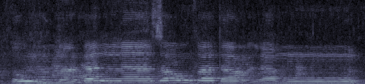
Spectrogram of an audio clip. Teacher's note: lam bertasydid, tidak ditahan. Jangan thumma kalla kalla, tapi langsung thumma kalla.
